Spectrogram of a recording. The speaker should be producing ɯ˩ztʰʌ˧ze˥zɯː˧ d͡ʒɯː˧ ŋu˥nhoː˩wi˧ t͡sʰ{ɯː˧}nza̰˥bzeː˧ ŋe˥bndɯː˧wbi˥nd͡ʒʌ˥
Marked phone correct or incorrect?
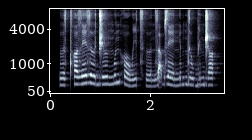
incorrect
